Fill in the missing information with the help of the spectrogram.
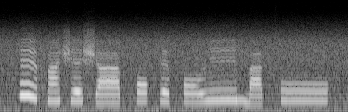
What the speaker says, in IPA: ɛ˦˨ f ã˨ ʃ ɛ˨ ʃ aː˨ pʰ ɔ˨ k ɛ˨ pʰ ɔ˨ ɣ eː˦ m a˨ tʰ oː˦

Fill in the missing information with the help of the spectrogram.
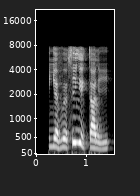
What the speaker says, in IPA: ʎ ɛ˧˩ v ø˧˩ s i˥ lʲ ɛ˧˩ lʲ t a˥˧ l i˩˧

